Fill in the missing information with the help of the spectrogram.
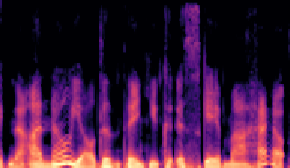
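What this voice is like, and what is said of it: Southern gentleman character voice. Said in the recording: “he's a southern gentleman ... this accent”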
